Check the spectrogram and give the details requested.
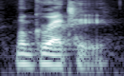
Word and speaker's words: Magrette: about a little brand from New Zealand called McGraw tea and that pronunciation is taken directly from their website you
